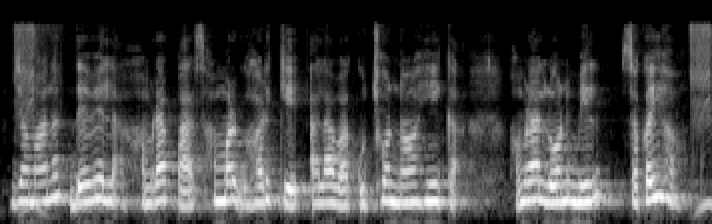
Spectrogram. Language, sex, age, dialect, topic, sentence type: Magahi, female, 46-50, Western, banking, question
